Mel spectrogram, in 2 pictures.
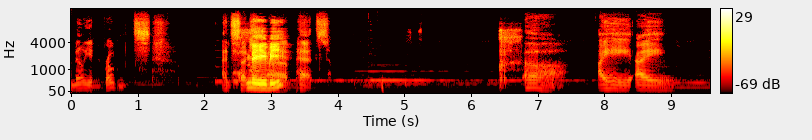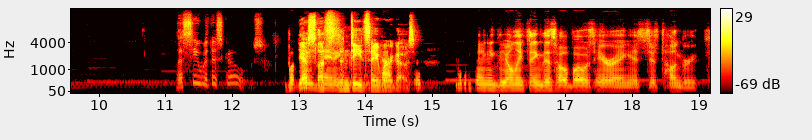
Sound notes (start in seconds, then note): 6.5 sigh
